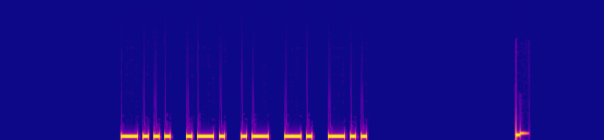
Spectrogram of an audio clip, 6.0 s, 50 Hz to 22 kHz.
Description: Morse code, heard as a keyed tone, about 23 wpm, 700 Hz. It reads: BRAND
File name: 5 Letter Words - First 3 Letters Given - 22wpm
